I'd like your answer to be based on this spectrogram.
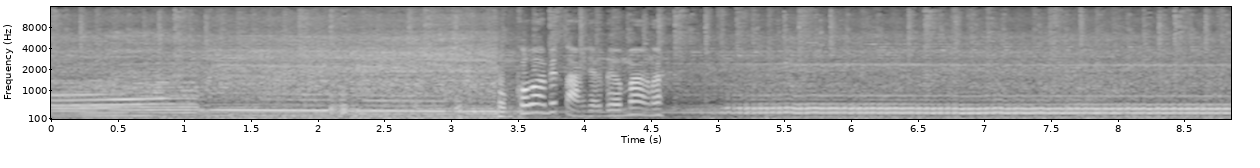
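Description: A loud Yamaha YZF-R6 sport motorcycle with a new exhaust idles and blips its throttle, with sharp revving bursts in the middle, while someone talks over the steady exhaust rumble.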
